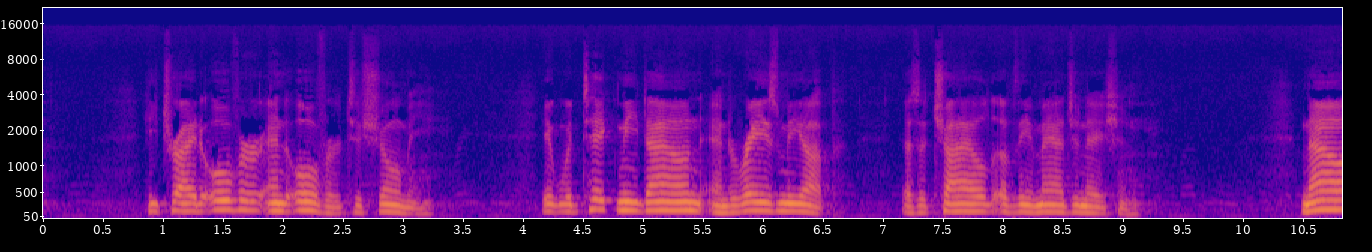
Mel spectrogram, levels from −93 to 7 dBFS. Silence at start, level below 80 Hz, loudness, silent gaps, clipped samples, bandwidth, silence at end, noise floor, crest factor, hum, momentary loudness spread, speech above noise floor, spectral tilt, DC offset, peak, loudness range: 0.9 s; -66 dBFS; -29 LUFS; none; under 0.1%; 16 kHz; 0 s; -62 dBFS; 16 dB; none; 13 LU; 35 dB; -8 dB/octave; under 0.1%; -14 dBFS; 3 LU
